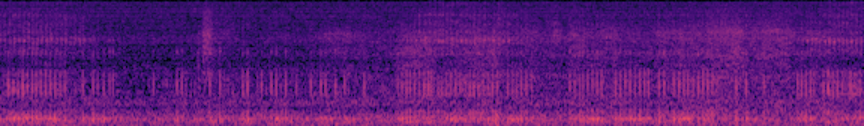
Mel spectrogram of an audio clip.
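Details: Cat being groomed with a brush purrs continuously in a soft, even rumble, while rhythmic rasping brush strokes come and go across the whole stretch. No voices.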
